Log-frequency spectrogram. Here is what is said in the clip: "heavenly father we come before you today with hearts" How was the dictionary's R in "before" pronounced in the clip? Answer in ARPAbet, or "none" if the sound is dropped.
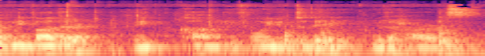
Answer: R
